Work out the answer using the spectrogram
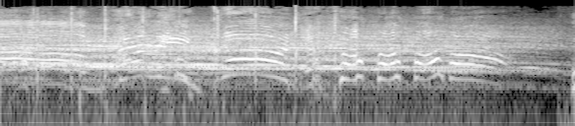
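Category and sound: crowd, applause and cheering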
